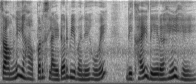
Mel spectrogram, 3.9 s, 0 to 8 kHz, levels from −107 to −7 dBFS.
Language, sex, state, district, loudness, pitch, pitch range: Hindi, female, Rajasthan, Jaipur, -20 LUFS, 195 Hz, 175-220 Hz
